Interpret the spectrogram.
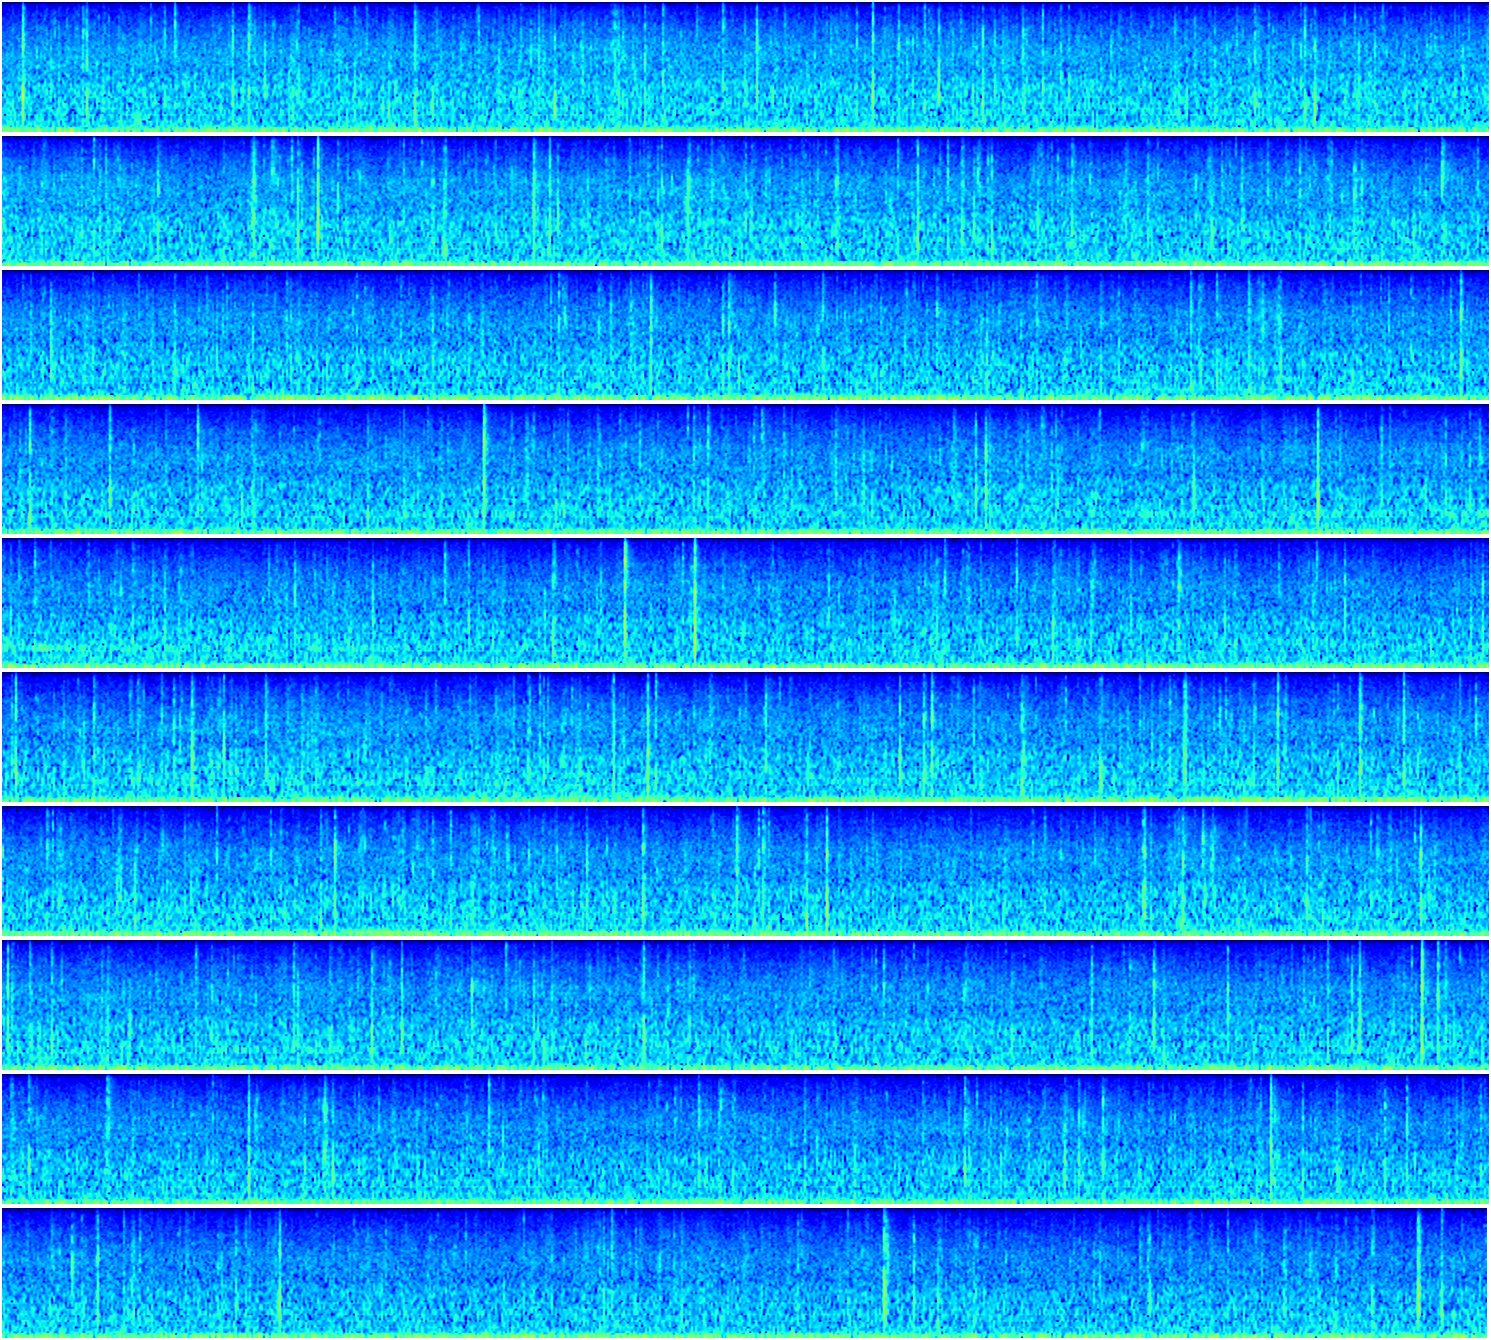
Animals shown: forest ambience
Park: Marsh-Billings-Rockefeller National Historical Park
